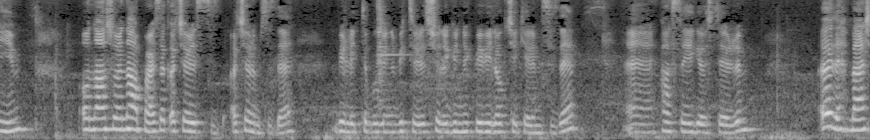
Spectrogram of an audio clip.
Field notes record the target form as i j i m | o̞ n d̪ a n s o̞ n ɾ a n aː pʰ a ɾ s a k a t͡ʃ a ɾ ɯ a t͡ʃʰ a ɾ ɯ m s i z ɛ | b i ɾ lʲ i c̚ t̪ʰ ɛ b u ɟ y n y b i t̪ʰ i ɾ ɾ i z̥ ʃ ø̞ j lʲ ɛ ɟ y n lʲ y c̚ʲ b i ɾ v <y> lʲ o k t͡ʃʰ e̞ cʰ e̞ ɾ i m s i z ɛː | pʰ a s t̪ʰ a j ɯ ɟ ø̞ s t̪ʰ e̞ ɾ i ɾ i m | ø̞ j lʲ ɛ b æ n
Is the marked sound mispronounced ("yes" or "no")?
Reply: yes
